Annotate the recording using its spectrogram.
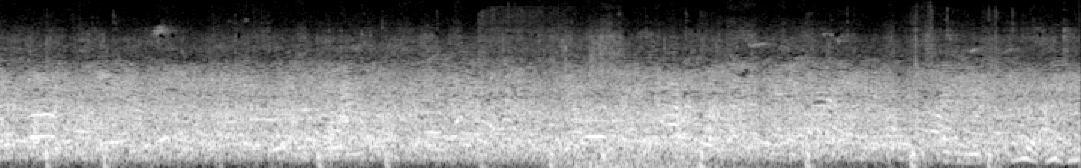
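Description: Footsteps tread on cobblestones.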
